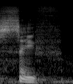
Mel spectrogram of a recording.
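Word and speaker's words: Saiph: So this is gonna be the star, and its name is Safe. Do you spell it like Safe? No, you spell it S-A-I-P-H, I believe.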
